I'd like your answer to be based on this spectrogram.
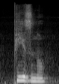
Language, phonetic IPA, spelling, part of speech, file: Ukrainian, [ˈpʲiznɔ], пізно, adverb, Uk-пізно.ogg
- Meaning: late (occurring near the end of a period of time or after a designated time)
